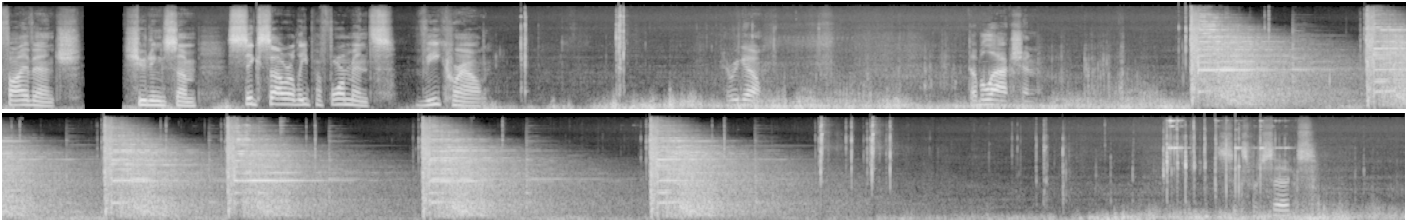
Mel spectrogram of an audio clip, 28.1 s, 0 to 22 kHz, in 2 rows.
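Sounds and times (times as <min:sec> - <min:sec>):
steel targets ringing clang: 0:11.9 - 0:22.2.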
